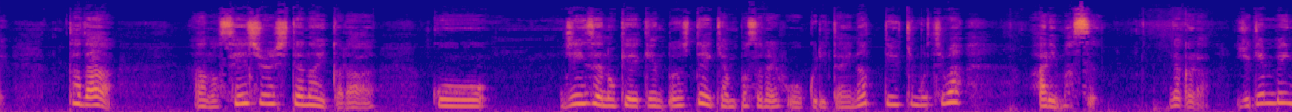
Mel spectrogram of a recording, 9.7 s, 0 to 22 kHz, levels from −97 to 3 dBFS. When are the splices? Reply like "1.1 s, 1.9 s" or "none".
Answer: none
